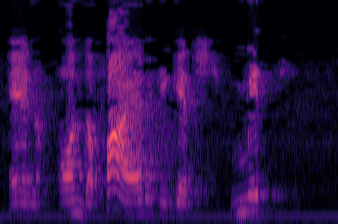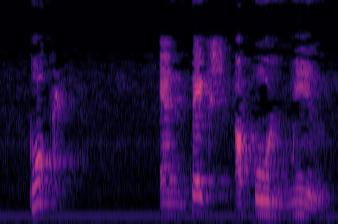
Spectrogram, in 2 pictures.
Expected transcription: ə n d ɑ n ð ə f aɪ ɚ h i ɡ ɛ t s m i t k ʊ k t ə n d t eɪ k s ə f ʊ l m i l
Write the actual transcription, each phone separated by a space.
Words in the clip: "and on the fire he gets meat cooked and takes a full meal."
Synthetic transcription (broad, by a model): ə n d ɑ n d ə f aɪ ɚ h i ɡ ɛ t s m i t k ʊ k ə n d t eɪ k s ə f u l m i l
